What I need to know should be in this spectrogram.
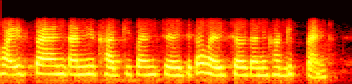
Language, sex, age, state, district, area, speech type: Marathi, female, 18-30, Maharashtra, Hingoli, urban, conversation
